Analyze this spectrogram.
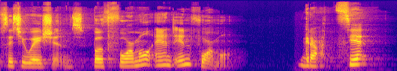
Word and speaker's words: grazie: A very common mistake many learners make when pronouncing this word is that they don't pronounce the final E clearly. Listen closely to how I pronounce this word. Grazie, grazie. Another aspect that can be difficult for beginners is learning how to roll the R.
